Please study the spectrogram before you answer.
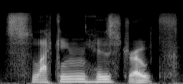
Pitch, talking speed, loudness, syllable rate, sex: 110 Hz, 100 wpm, -18 LUFS, 2.3 syllables/s, male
